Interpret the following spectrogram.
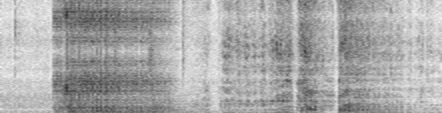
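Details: Captive big cat at a wildlife refuge showing attitude toward its keepers: a loud, broad roar lasting about a second, then two shorter harsh bursts a moment later.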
